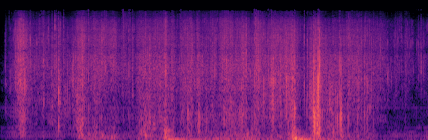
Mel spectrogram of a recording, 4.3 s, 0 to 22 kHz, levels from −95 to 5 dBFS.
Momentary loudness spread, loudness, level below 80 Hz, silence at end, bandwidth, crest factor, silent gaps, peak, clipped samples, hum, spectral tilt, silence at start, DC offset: 11 LU; -32 LUFS; -44 dBFS; 0 s; 16.5 kHz; 32 dB; none; -2 dBFS; under 0.1%; none; -2 dB/octave; 0.05 s; under 0.1%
